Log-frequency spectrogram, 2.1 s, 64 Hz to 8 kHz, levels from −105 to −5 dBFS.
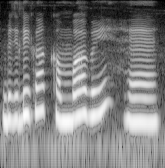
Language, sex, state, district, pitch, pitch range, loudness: Hindi, female, Jharkhand, Garhwa, 260 Hz, 245-300 Hz, -14 LUFS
